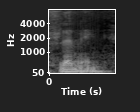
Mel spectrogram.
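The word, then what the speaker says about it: Fleeming: Jenkin was simply it's written Fleming but is pronounced Fleming um Fleming Jenkin was simply saying manifest facts are impossible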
